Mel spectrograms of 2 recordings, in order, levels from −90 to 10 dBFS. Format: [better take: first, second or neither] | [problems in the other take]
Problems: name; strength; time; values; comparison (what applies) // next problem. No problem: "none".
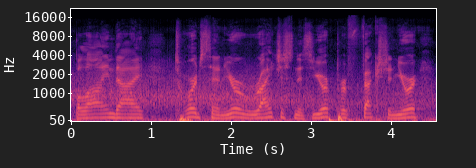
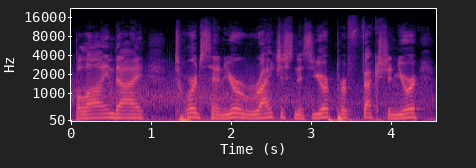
second | wind noise on the microphone; heavy; 9 dB below the speech; occasional gusts in the second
